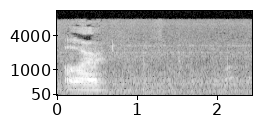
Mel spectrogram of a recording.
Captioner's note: none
